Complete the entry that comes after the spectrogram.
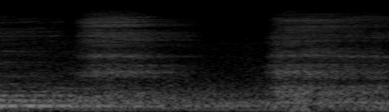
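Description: A voice imitates breathless panting after climbing stairs, with two quick, faint, heavy breaths close to the microphone.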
